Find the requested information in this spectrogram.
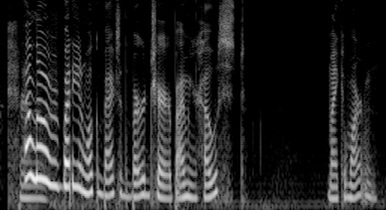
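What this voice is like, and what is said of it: Deeper, congested voice. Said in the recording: “You sound different. ... I have a cold. I know, my voice is deeper.”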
